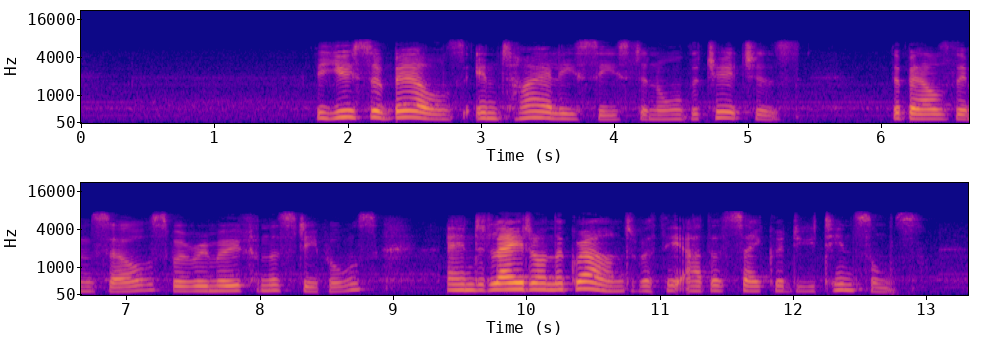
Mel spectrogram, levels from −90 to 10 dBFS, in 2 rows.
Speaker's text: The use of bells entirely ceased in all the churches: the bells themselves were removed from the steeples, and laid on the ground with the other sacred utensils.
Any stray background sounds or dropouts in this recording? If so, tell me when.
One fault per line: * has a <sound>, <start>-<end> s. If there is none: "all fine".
all fine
